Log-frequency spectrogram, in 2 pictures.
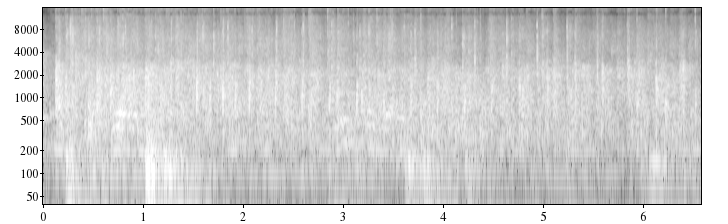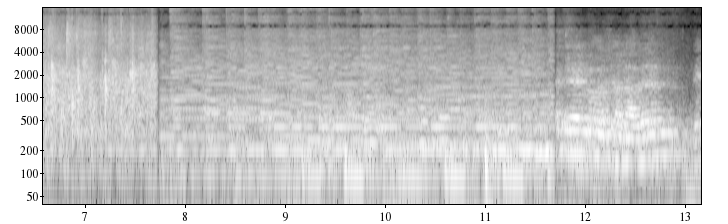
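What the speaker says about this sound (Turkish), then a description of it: "Büyük komutan Gazi Mustafa Cemal Atatürk'e de bir alkış vuralım." An audience applauds Atatürk at a folk minstrel tradition event, loud sustained clapping for several seconds that suddenly drops away, followed by lingering sound and faint voices before ending.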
